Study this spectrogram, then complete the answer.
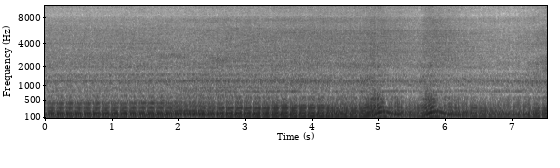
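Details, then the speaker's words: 2007–2008 Kawasaki ZX6R after the cam chain tensioner was reset and reinstalled: steady even idle with two quick clean blips, no ticking or rattle, much quieter. "Oh, that's much better. That's much more quiet. Beautiful."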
